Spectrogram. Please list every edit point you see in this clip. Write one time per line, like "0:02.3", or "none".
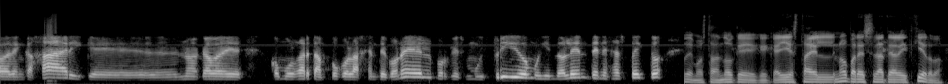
0:06.8
0:08.3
